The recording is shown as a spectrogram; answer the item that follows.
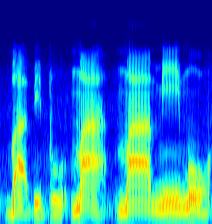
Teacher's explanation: makharijul hurufnya sama-sama antara dua bibir, bertemu bibir atas dengan bibir bawah.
